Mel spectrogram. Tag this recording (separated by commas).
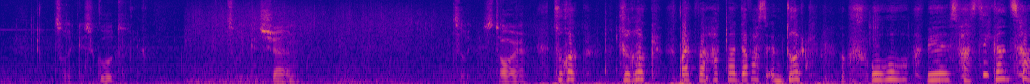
Speech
